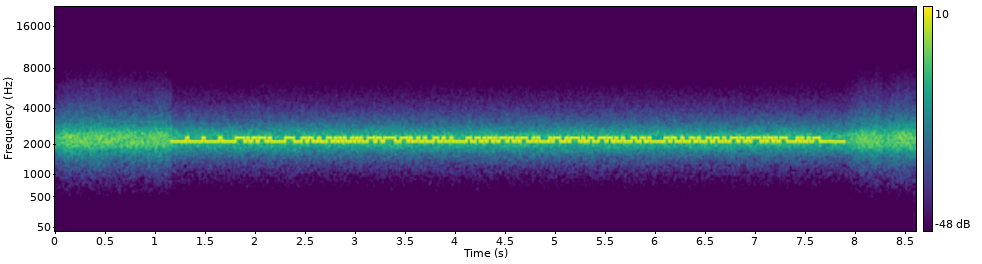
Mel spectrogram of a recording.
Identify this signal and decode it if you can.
RTTY (45.45 baud, 170 Hz shift), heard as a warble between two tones, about 2200 Hz centre, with radio static and a narrow filter. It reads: OLUYY TH0ID ZXZEW 8LUUP EDMFM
